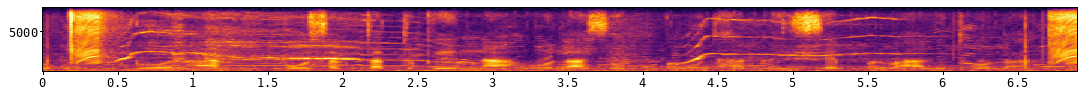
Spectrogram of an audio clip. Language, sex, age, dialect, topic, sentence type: Bhojpuri, female, 25-30, Southern / Standard, agriculture, question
